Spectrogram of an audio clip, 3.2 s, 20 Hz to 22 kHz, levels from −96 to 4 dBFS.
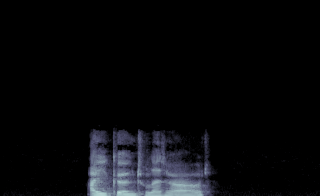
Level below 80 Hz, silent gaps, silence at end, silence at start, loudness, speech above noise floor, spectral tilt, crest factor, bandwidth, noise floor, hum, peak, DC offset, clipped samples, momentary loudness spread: -68 dBFS; none; 1.15 s; 0.9 s; -25 LUFS; 62 dB; -5 dB/octave; 22 dB; 7.6 kHz; -86 dBFS; none; -6 dBFS; under 0.1%; under 0.1%; 9 LU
